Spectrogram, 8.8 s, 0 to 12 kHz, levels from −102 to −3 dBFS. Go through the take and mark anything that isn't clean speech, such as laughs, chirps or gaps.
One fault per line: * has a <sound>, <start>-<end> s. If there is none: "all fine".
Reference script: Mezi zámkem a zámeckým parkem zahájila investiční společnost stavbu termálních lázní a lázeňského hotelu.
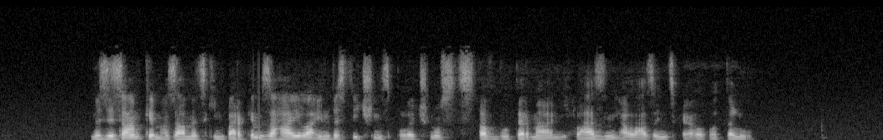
all fine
